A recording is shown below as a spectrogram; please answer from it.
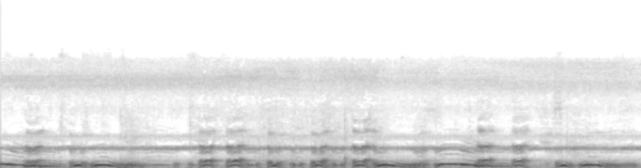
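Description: Barred owls give a rapid, overlapping run of wavering, rising-and-falling hoots, almost cackling, over a faint steady high hum.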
